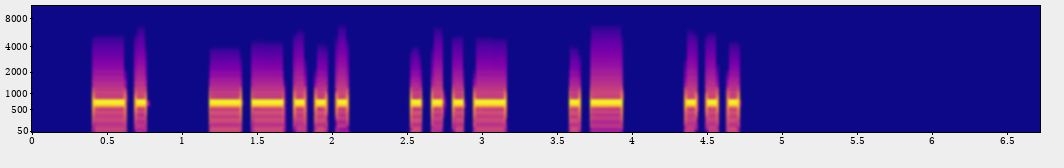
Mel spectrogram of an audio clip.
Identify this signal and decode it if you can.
Morse code, heard as a keyed tone, about 17 wpm, spaced as for 12 wpm, 700 Hz. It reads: N7VAS
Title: USA Call Signs - 2x Character Spacing - 17wpm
